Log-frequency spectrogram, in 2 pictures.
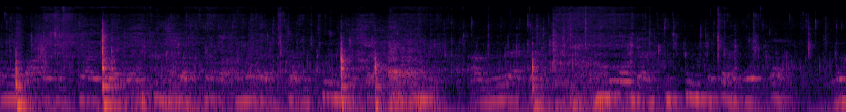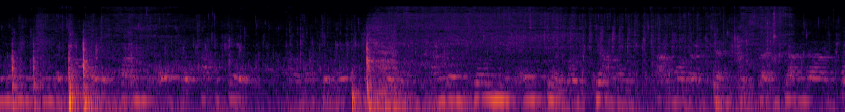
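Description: Wooden spatula stirring thick, oily egusi soup in an aluminium pot: wet squelching and sloshing of the stew, with several sharp knocks of the spoon against the pot. A low, indistinct voice runs underneath.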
